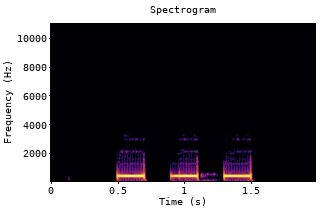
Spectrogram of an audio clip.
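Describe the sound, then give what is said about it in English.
Three short, steady electronic beeps in quick even succession, the tone a phone gives when a call is hung up, clear with silence around them. “I'm hanging up on the phone.”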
